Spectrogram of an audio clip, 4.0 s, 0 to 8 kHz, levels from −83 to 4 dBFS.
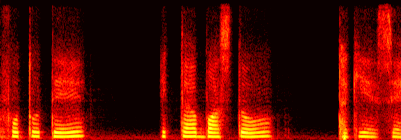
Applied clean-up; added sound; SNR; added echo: neural mask model RNNoise.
